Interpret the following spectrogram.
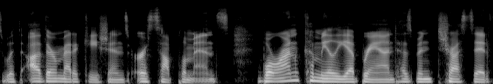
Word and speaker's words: Boiron: Boron Camellia brand has been trusted for over 30 years.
